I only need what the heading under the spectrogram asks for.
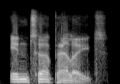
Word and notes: interpellate: British English

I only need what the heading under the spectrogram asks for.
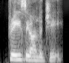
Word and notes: Phraseology: Indian

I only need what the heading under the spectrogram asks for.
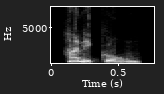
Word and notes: honeycomb: Indian

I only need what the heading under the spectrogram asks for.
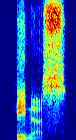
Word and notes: heinous: British English

